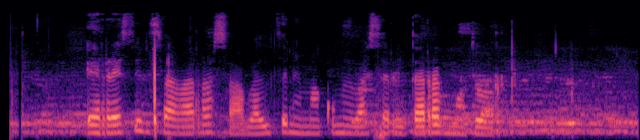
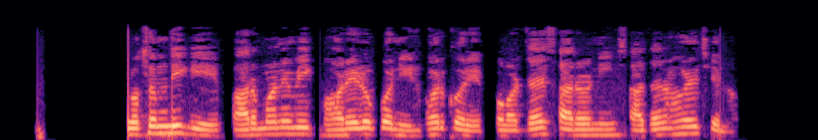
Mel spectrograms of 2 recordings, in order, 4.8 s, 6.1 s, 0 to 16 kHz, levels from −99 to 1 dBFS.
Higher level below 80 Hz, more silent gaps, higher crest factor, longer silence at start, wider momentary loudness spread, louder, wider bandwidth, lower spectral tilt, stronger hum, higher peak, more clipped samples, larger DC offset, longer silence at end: second, -68 dBFS vs -54 dBFS; second, none vs 0.41-0.95 s, 1.69-1.74 s, 3.64-3.71 s; first, 28 dB vs 16 dB; second, 0.05 s vs 0.3 s; first, 13 LU vs 7 LU; second, -31 LUFS vs -17 LUFS; first, 11.5 kHz vs 7.8 kHz; second, -6 dB/octave vs -7.5 dB/octave; neither; about the same, -4 dBFS vs -2 dBFS; neither; neither; second, 0 s vs 0.65 s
